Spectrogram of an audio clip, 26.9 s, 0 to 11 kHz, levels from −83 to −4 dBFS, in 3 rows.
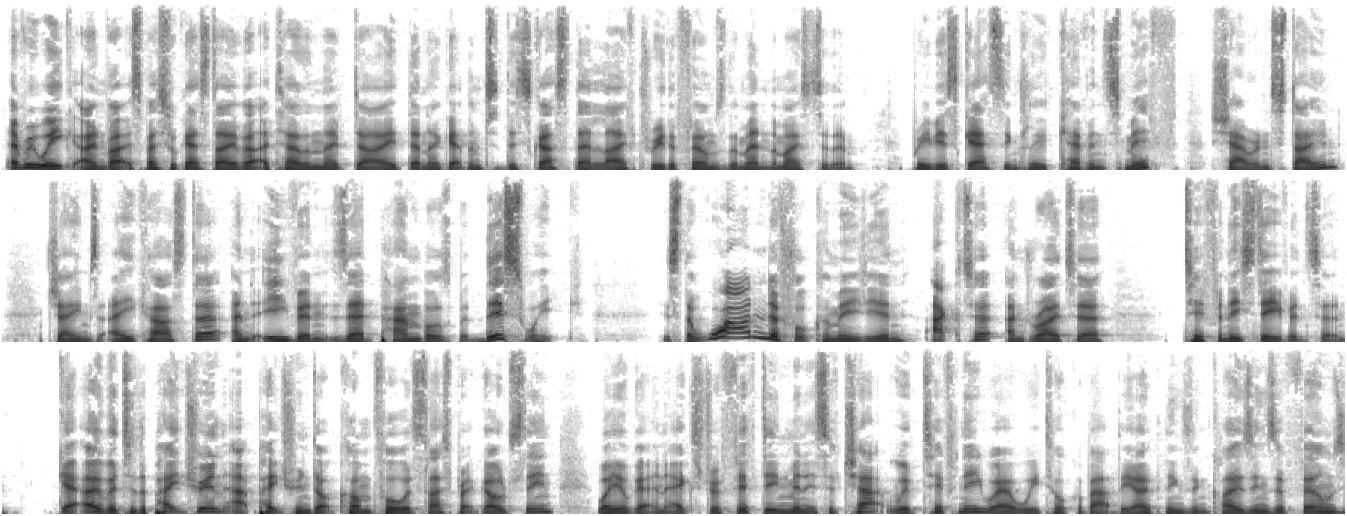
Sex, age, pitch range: male, 30-49, 120-145 Hz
